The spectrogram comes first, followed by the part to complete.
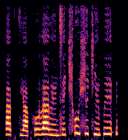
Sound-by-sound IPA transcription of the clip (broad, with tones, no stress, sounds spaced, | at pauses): a˦ k̚ t͡s j a˧ pʰ o˦ l a˥˧ l ẽ˧ d͡z e˦ t͡ɕʰ o˥˧ ɕ ə˥˧ t͡ɕ ẽ˧ p e˦ ʔ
